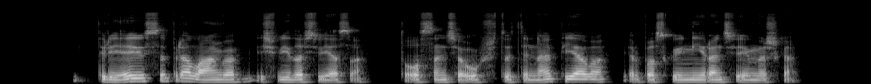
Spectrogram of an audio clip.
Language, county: Lithuanian, Šiauliai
